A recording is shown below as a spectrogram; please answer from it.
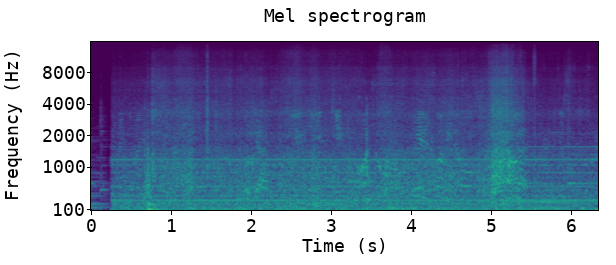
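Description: Music cuts off a moment in, giving way to the steady low rumble and hum of a research vessel's engine, with indistinct crew voices over it. A short rush of noise comes about five seconds in.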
